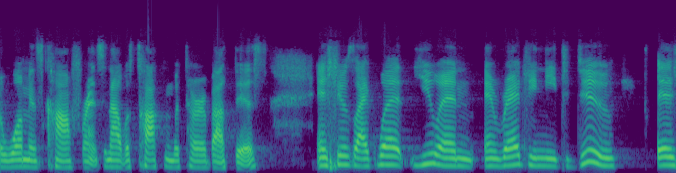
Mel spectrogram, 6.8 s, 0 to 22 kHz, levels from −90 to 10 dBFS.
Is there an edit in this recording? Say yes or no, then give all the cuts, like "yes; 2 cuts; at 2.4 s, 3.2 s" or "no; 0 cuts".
no; 0 cuts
